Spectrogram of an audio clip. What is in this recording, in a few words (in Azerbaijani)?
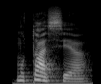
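"mutasiya", Azerbaijani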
